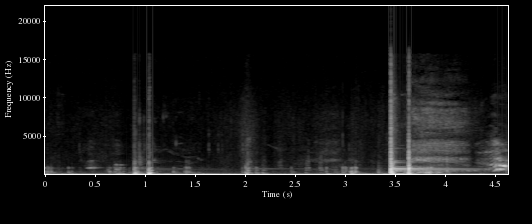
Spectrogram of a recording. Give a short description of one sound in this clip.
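A microphone thumps and knocks as it is handled.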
